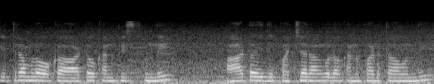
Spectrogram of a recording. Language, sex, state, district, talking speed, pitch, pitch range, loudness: Telugu, male, Telangana, Mahabubabad, 140 wpm, 165 Hz, 160-175 Hz, -14 LUFS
